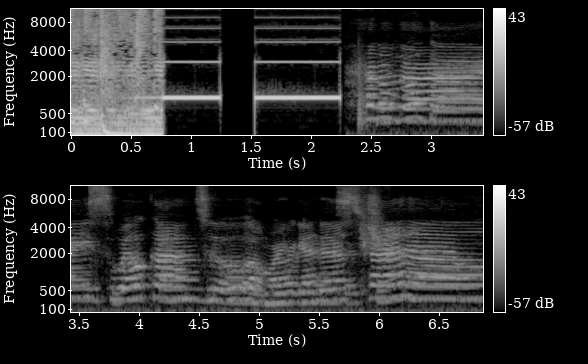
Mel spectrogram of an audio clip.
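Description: Intro music cutting off, then two loud, steady, high-pitched beeps of an edited-in bleep tone, the second a little longer, followed by women's voices singing together.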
